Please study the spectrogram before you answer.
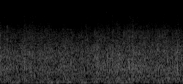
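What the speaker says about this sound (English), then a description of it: "Can you hear the rain?" Rain patters steadily on an inflatable air tent, a soft continuous hiss heard from inside, faint and even with no voices.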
